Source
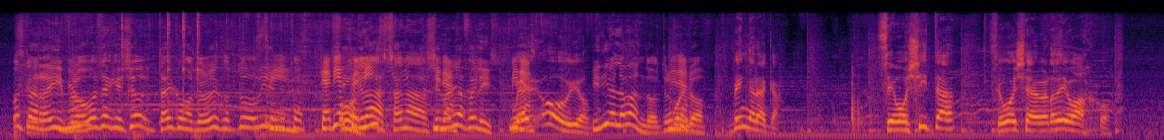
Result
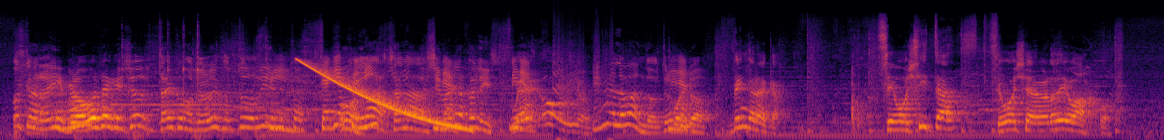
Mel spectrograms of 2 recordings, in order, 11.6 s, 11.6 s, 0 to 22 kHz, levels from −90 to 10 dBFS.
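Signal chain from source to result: 0.55–1.17 s: graphic EQ 125/500/1000/2000/4000/8000 Hz -4/+12/+4/+3/-10/-5 dB; low-pass that closes with the level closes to 2.9 kHz, closed at -17 dBFS; 2.95–4.73 s: painted sound fall 200–4600 Hz -15 dBFS; 5.52–6.13 s: hard clipper -25 dBFS, distortion -18 dB; 9.13–9.76 s: resonant high shelf 5.8 kHz +13 dB, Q 1.5; on a send: reverberation RT60 0.60 s, pre-delay 3 ms, DRR 5.5 dB; on the sum: trim -3 dB

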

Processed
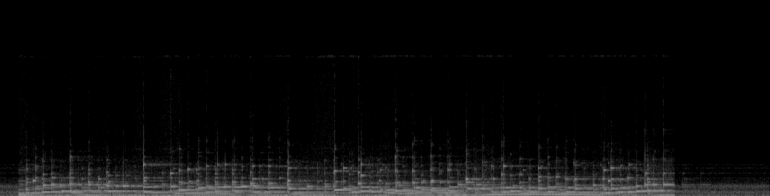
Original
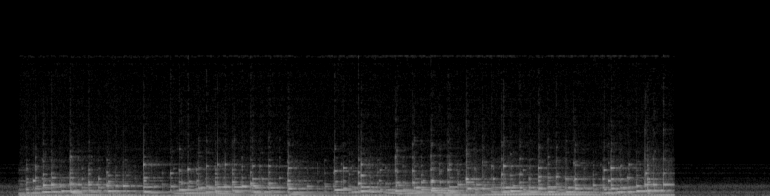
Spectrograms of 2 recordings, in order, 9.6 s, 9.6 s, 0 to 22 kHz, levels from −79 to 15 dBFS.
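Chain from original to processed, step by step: compression, threshold -28 dBFS, peak gain reduction 12 dB; delay 467 ms -22.5 dB

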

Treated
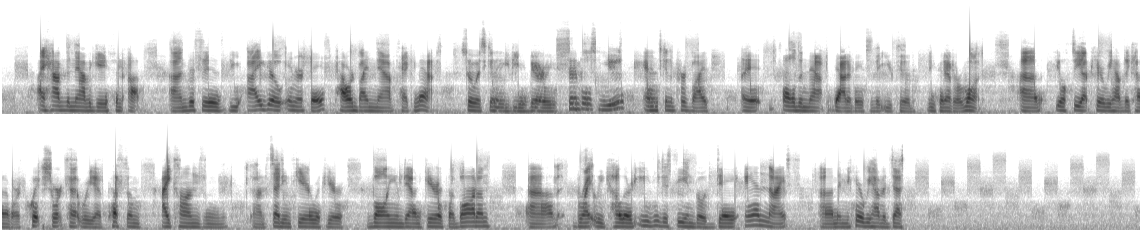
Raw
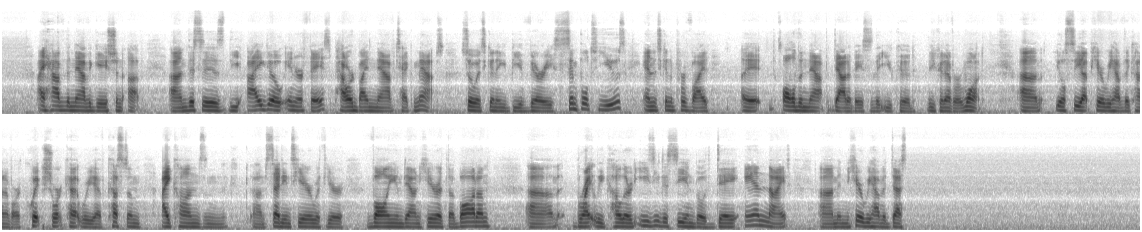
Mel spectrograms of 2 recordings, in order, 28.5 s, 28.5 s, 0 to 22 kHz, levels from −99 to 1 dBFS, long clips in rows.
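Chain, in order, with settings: 6.10–8.20 s: doubling 43 ms -3 dB; step-sequenced low-pass 6.2 Hz 660–4900 Hz; trim -5.5 dB

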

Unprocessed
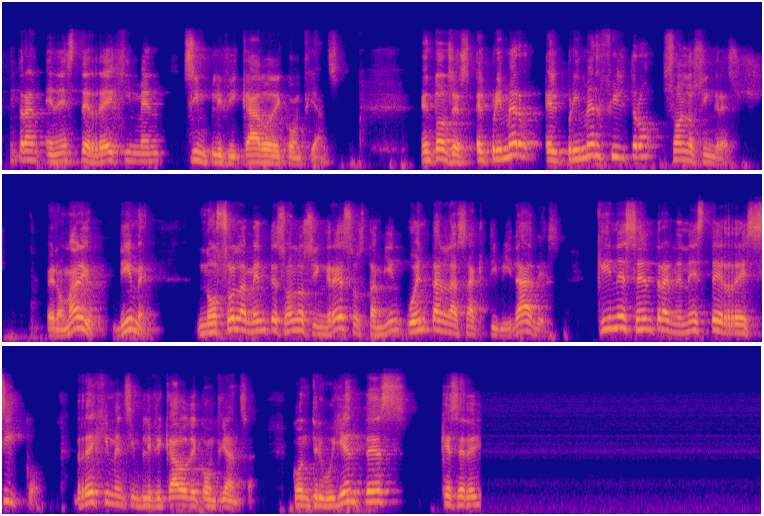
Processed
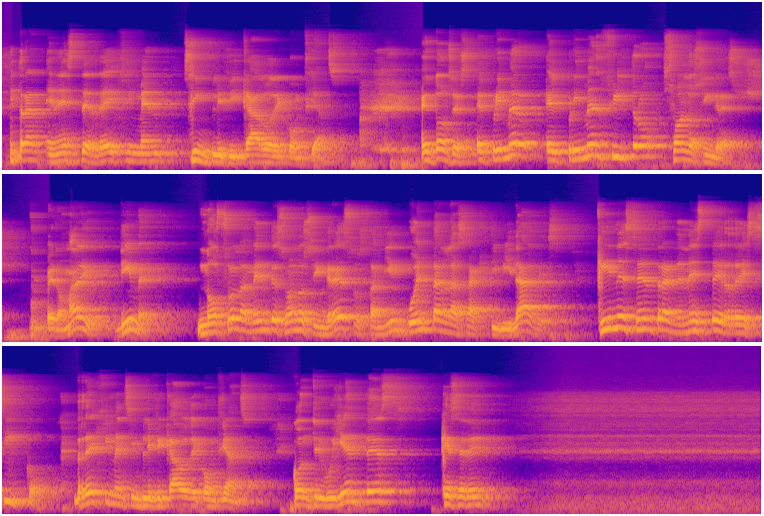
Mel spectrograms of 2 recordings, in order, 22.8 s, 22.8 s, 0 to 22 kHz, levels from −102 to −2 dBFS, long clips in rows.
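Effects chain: spectral sustain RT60 0.66 s; delay 191 ms -19.5 dB; three bands compressed up and down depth 100%; trim +4.5 dB

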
